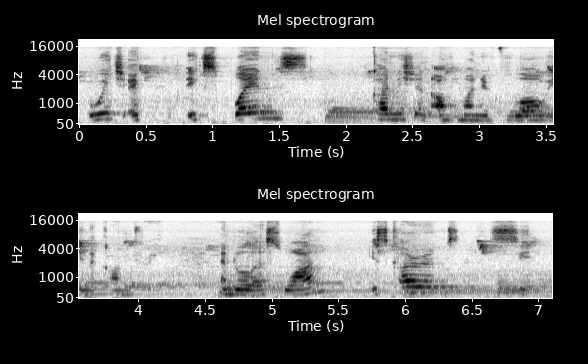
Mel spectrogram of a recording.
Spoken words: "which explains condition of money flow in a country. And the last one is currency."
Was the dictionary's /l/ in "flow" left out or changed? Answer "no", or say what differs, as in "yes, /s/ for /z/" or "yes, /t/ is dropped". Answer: no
